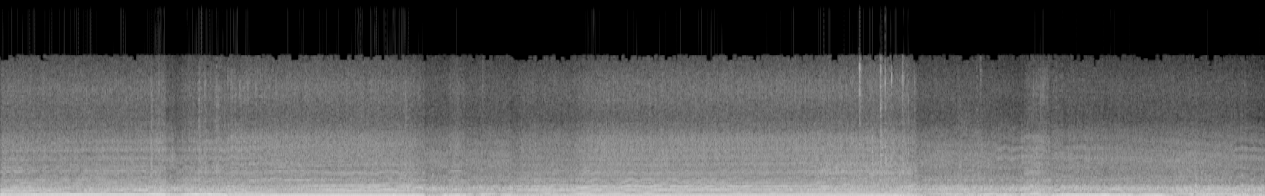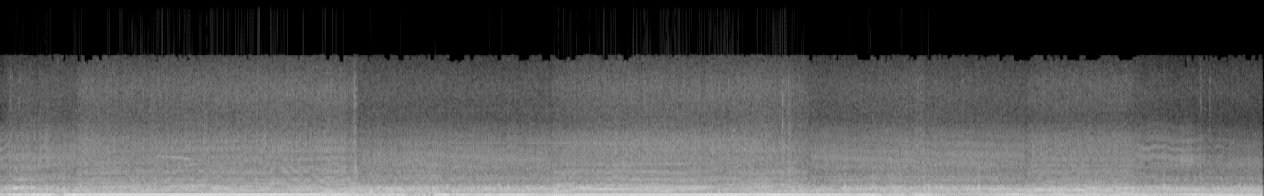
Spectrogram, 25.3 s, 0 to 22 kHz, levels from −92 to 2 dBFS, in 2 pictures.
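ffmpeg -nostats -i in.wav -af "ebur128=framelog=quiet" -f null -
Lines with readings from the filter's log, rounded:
Integrated loudness:
  I:         -16.2 LUFS
  Threshold: -26.2 LUFS
Loudness range:
  LRA:         2.6 LU
  Threshold: -36.2 LUFS
  LRA low:   -17.4 LUFS
  LRA high:  -14.8 LUFS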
